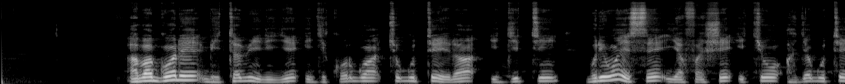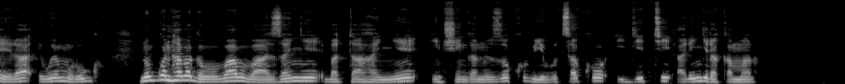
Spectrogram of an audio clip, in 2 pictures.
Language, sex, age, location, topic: Kinyarwanda, male, 25-35, Nyagatare, agriculture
